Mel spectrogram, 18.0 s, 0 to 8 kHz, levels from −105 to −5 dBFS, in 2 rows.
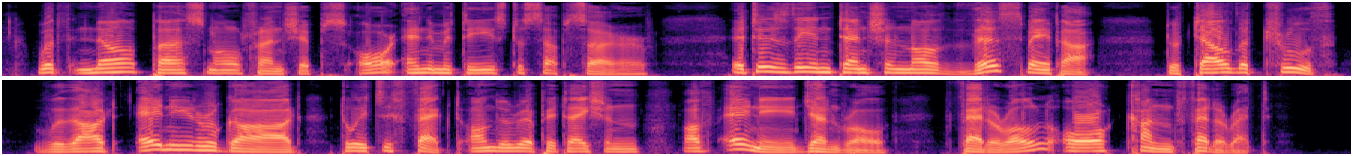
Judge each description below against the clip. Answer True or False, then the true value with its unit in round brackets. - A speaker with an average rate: False (115 wpm)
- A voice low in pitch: True (130 Hz)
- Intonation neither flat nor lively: False (5.7 semitones)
